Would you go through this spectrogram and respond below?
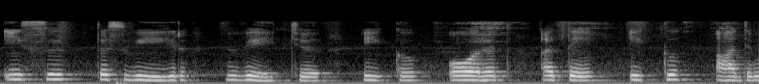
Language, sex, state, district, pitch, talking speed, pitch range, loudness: Punjabi, female, Punjab, Kapurthala, 200 Hz, 65 wpm, 185-215 Hz, -18 LUFS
